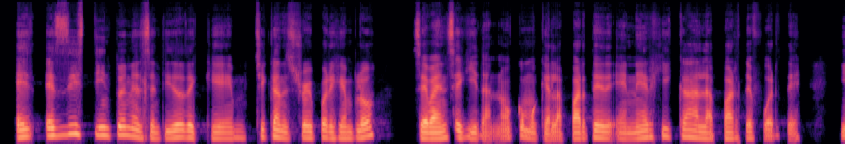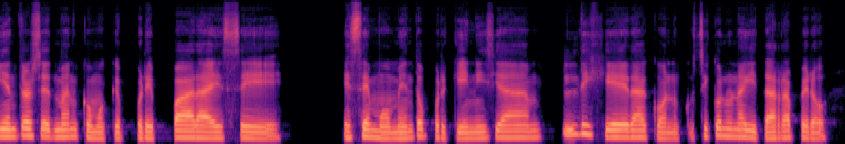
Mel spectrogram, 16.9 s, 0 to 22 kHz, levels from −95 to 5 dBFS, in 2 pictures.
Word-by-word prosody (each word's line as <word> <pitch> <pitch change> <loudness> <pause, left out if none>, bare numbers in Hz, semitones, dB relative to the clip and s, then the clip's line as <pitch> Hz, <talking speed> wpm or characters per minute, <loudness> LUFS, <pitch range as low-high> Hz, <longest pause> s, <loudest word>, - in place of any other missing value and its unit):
es 155 +2 +2
es 180 +1 +3
distinto 200 -3 +1
en 190 -2 +3
el 150 -4 0
sentido 135 +3 +1
de 145 -2 +2
que 130 +1 -4
Chick 160 0 -6
and 150 -5 +4
Stray, 140 +2 0
por 145 +2 0
ejemplo, 140 +7 +1 0.4
se 130 - +5
va 125 0 +8
enseguida, 140 -2 -1
¿no? - - -5
Como - - -2
que - - -2
a - - -3
la - - 0
parte 130 0 +1
enérgica, 150 +6 -1
a 140 - +2
la 130 -1 +1
parte 130 0 -1
fuerte. - - -6 0.4
Y 165 - +1
Enter 165 +1 +3
Sandman, 160 -1 0
como 130 -5 -2
que 130 - -3
prepara 135 +1 +2
ese 130 - -1 0.6
ese 150 +4 +2
momento 130 +2 0
porque 135 -5 -4
inicia 140 +2 -1 0.3
ligera 155 -8 +1
con, 125 -4 -4 0.2
sí, 170 - -5
con 175 +2 -1
una 165 -1 0
guitarra, 140 -1 +1
pero 135 -3 -2
145 Hz, 160 wpm, -23 LUFS, 130-160 Hz, 0.6 s, va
